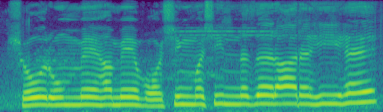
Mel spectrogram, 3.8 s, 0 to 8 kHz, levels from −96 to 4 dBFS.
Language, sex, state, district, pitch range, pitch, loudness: Hindi, male, Madhya Pradesh, Dhar, 205-230 Hz, 220 Hz, -11 LUFS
